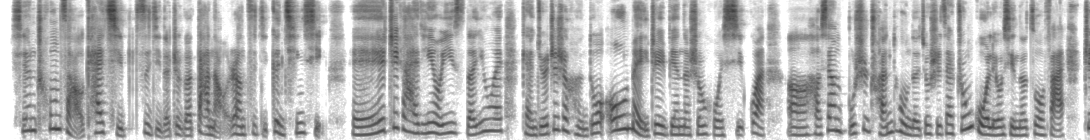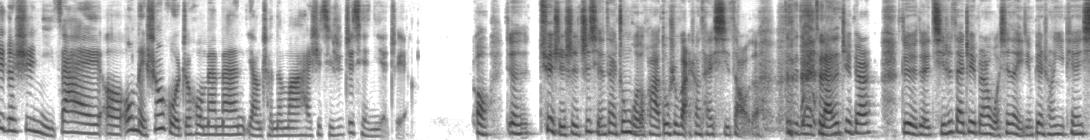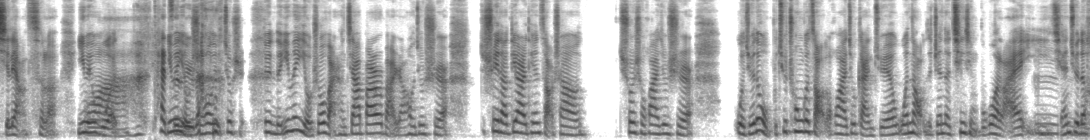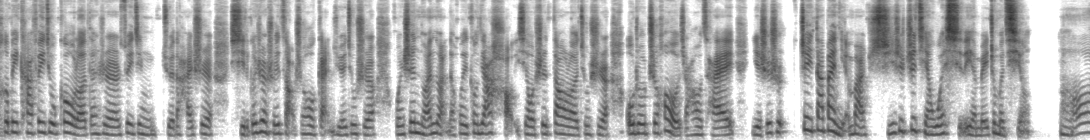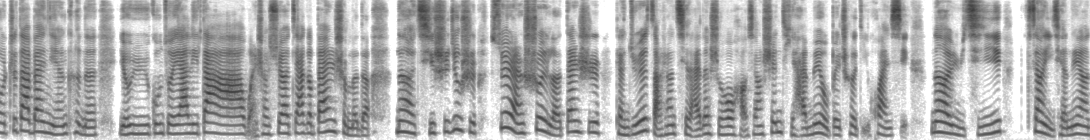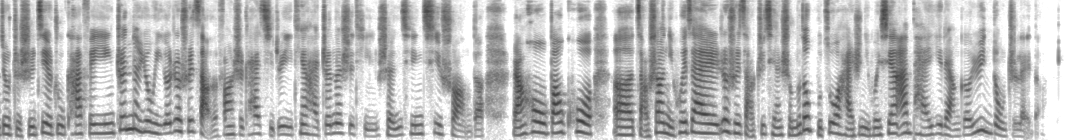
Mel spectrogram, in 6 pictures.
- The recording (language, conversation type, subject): Chinese, podcast, 你早上通常是怎么开始新一天的？
- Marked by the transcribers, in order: laugh; laugh; laughing while speaking: "太自律了"; laugh; other background noise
